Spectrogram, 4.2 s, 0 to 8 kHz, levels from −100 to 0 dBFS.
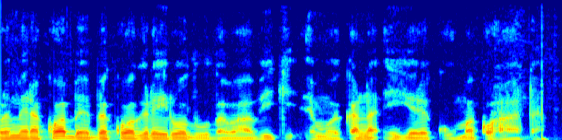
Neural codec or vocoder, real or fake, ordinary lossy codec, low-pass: none; real; none; none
